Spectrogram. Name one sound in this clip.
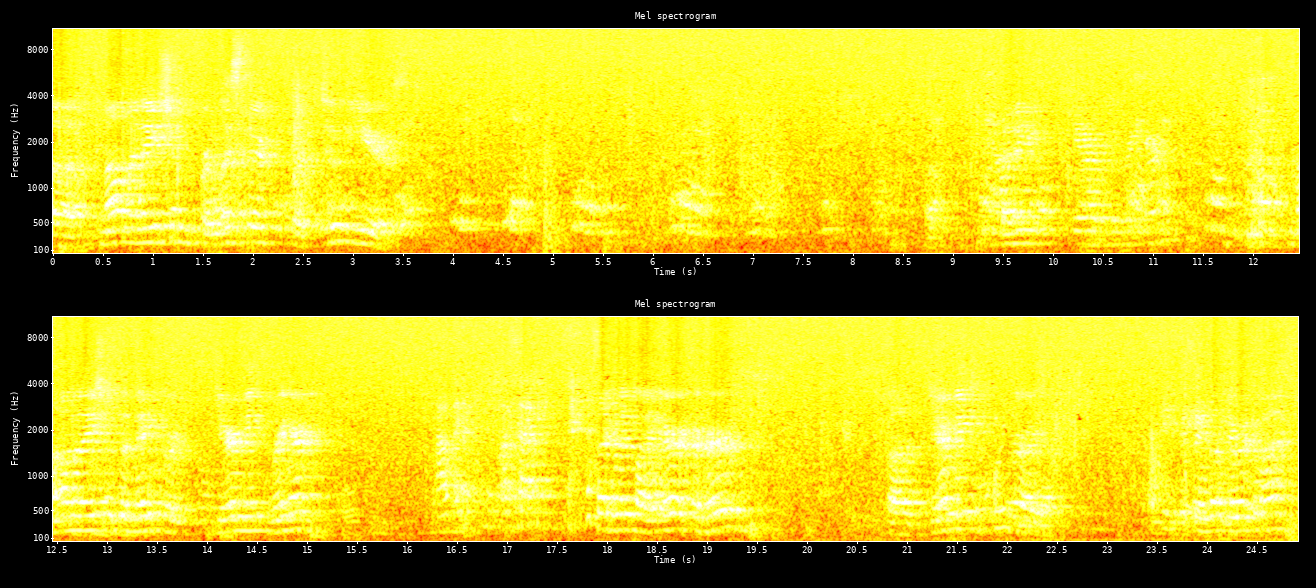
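A middle-aged man speaks at length through a microphone in a large echoing hall.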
